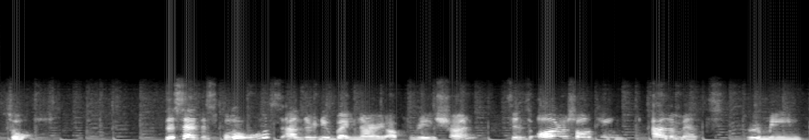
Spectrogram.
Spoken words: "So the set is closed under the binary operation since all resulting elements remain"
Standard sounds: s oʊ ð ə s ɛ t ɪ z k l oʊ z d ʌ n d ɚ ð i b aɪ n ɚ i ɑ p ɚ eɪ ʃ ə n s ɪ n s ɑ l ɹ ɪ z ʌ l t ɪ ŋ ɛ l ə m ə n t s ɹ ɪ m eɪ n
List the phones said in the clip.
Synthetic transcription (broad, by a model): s oʊ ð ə s ɛ t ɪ s k l oʊ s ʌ n d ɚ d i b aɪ n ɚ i ɑ p ɚ eɪ ʃ ə n s ɪ n s ɑ l ɹ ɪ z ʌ l t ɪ ŋ ɛ l ə m ə n t s ɹ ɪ m eɪ n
